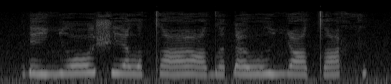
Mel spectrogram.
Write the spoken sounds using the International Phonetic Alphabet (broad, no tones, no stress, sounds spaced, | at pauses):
ɾ e ʎ ɔː ʃ ɪː l ɪ tˤ i j oː dˤ u ɗ oː ʎ ʊː tˤ ɪ x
